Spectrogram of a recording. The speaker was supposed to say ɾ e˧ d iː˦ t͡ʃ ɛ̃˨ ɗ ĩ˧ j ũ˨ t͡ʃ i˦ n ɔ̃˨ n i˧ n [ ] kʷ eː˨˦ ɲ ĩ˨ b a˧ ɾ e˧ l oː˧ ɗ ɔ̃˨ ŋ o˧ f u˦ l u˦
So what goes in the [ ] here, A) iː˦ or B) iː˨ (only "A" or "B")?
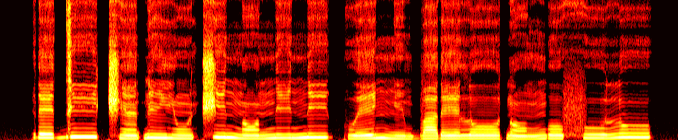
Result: A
